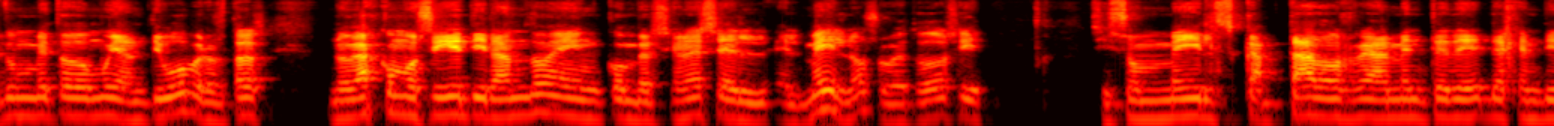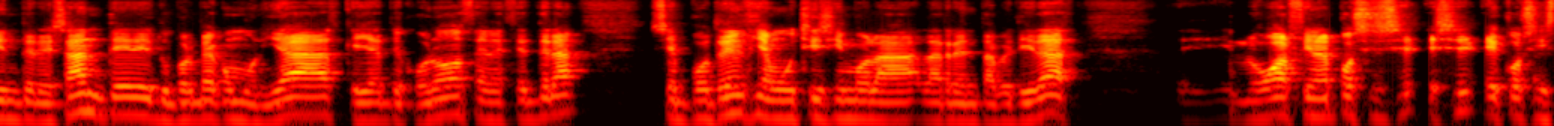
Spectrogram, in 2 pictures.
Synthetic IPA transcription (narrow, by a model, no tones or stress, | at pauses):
t̪umme̞t̪o̞ð̞o̞mujant̪iɣwo̞peɾsot̪ɾas | no̞βeasko̞mo̞siɣ̞e̞t̪iɾand̪o̞e̞ŋko̞mbe̞ɾsjo̞ne̞se̞lelmejlno̞so̞βɾe̞t̪o̞ð̞o̞si | siso̞mmejlskap̚t̪að̞o̞zrealmẽnt̪e̞ðe̞ðexe̞nt̪̬eint̪e̞ɾe̞sant̪e̞ðe̞t̪upɾo̞pjakomũniðaðke̞ʝat̪e̞ko̞no̞θe̞neθe̞t̪̬e̞ɾa | se̞po̞t̪ẽ̞n̟θjamut͡ʃisimo̞lalare̞nt̪aβ̞iliðaθ | lwe̞ɣalfinalpwe̞seseeseʔːko̞sis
